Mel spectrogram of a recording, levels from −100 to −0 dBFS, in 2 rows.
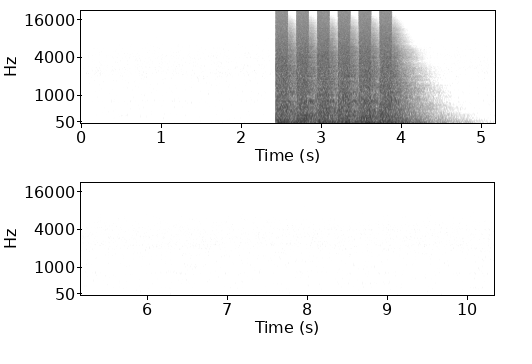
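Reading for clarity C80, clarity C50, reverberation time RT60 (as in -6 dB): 7.5 dB, 4.0 dB, 0.80 s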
